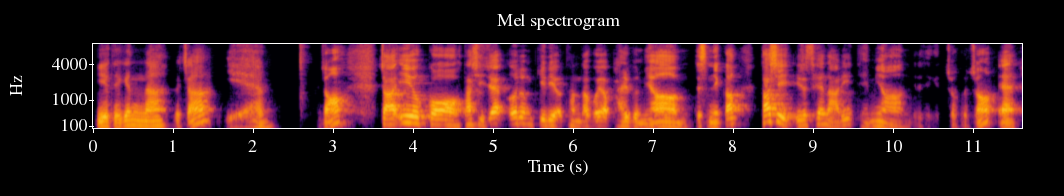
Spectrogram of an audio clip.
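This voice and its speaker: A man's voice: very animated, measured pace, darkish tone. A male academy teacher giving an exam-prep literature lecture, constantly asking check questions and answering them himself. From South Korea. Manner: acts out poem lines with sudden high dramatic dialect.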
